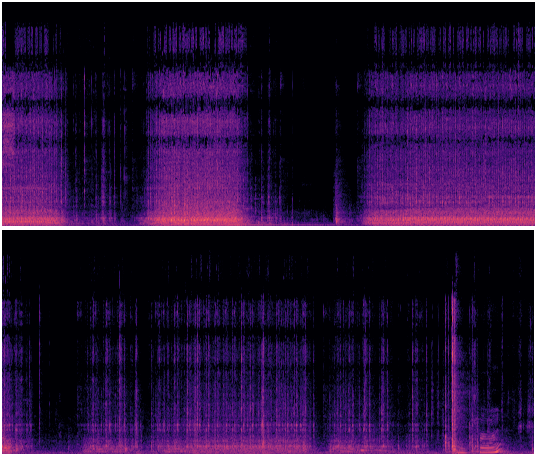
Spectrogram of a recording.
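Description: A sewing machine stitches the rolled seam along the edge of a fabric dog bandana in several loud bursts of rapid whirring, separated by pauses, with quieter handling sounds and a soft voice in between.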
